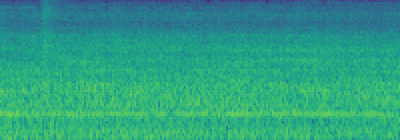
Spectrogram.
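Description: Steady roadside traffic noise: a continuous, even hiss with no distinct events and a faint steady tone underneath.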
